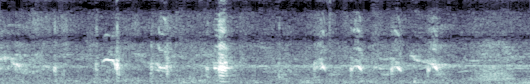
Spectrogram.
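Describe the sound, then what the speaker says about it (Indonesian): Ducks quacking on a farm where meat ducks are raised, several short calls scattered across the moment over a steady background murmur, moderately close with no talking. "Ini tadi bebek yang saya pisah."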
